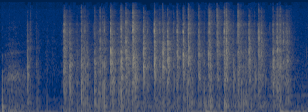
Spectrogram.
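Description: A deck of tarot cards is shuffled up close: a quiet pause, then a dense, rapid riffle of papery clicks and rattles lasting about two seconds.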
